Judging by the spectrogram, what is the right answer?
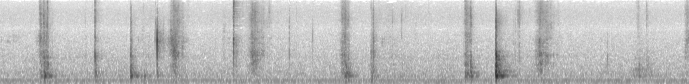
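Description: Mint-green butter slime made with Daiso clay being pressed, poked and spread by hand, giving irregular short pops and clicks, the bubble pops of air trapped in the slime, about a dozen of them, the loudest about five seconds in.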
